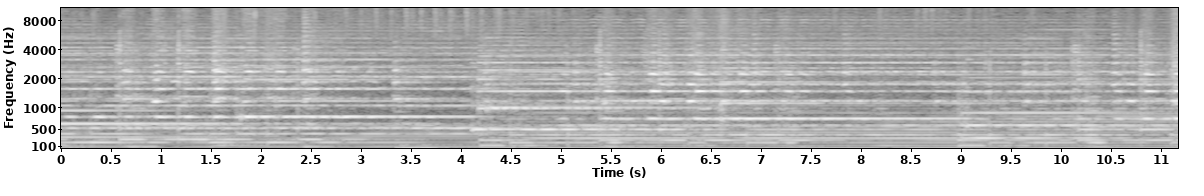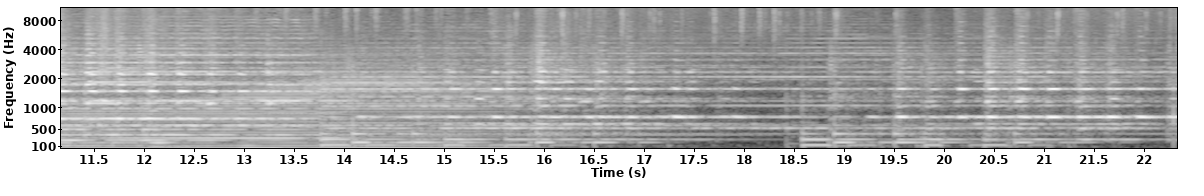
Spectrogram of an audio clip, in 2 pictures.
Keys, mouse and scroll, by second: 16.7 double click.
